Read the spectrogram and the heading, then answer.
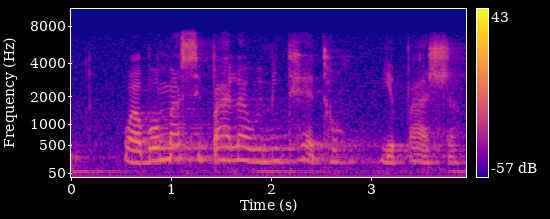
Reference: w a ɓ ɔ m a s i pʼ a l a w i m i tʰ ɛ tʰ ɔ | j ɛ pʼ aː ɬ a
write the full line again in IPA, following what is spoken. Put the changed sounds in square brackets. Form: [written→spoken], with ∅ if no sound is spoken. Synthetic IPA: w a ɓ ɔ m a s i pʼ a l a w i m i tʰ ɛ tʰ ɔ | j ɛ pʼ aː ɬ a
